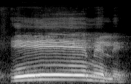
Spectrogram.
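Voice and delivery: এমএলএ stretched very slowly, opening e clearly voiced; এমএলএ said slowly and deliberately; slow pronunciation demo. Shown as a demonstration. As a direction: draw out এমএলএ to show its e sound. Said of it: "প্রোনাউন্সিয়েশনটা check করো".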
